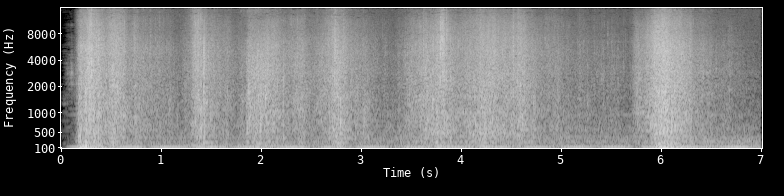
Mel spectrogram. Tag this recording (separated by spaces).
bush bushes noise shrubbery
